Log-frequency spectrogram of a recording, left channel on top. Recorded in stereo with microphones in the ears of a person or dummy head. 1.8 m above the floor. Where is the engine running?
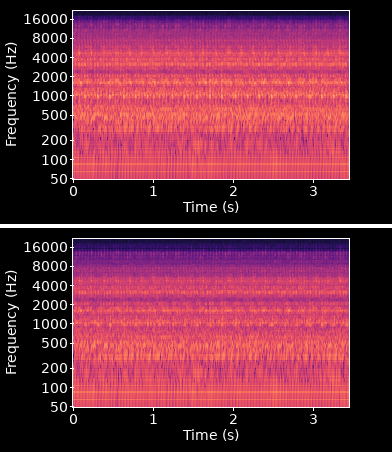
25° left (ahead or behind), 1.8 m.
